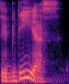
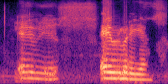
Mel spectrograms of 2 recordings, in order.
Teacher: ahí no existe, no debe existir una tilde. En ese caso, la mayor fuerza de voz está en la E.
